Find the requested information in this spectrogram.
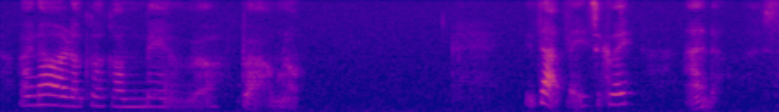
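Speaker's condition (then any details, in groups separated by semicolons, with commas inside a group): Cerebral palsy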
